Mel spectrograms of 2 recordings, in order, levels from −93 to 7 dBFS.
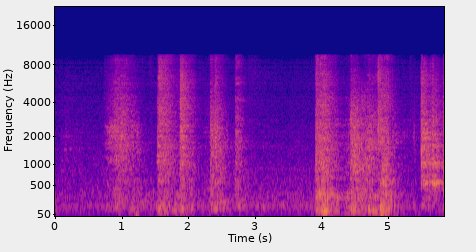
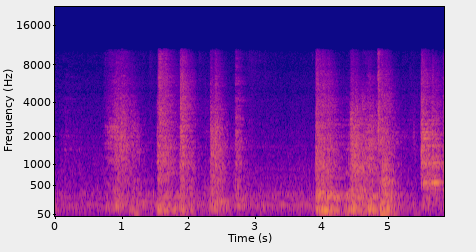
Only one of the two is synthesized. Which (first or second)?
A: first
